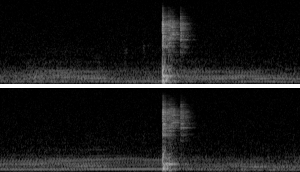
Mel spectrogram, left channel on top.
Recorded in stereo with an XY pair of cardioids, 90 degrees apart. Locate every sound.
1.6 s dishes clattering: 65° left, 4 m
